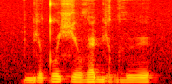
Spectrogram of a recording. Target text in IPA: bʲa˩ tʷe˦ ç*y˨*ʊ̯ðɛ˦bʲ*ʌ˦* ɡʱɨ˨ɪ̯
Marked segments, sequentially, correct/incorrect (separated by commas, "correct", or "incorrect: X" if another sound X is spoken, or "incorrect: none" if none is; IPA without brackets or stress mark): incorrect: e˨, incorrect: ɒ˦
